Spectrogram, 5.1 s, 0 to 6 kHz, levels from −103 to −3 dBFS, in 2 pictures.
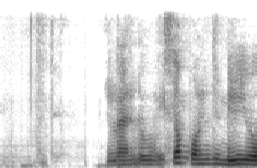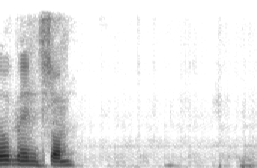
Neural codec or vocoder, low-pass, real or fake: codec, 16 kHz in and 24 kHz out, 0.6 kbps, FireRedTTS-2 codec; 5.4 kHz; fake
